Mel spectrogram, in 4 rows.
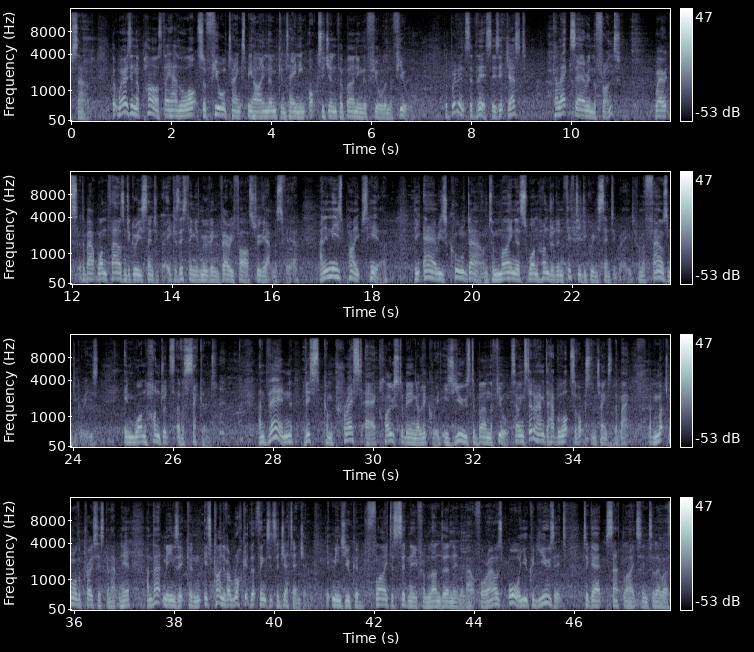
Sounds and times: Speech: 0.0 - 6.9, 7.5 - 11.0, 11.6 - 27.0, 27.7 - 47.9.

